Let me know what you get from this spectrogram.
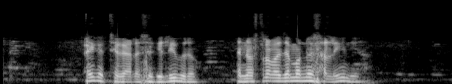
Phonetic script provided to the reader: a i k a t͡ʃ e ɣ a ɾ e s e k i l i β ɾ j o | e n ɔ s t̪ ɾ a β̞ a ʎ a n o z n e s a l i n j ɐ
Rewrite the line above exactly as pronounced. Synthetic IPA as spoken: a j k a t͡ʃ e ɣ a ɾ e s e k i l i β ɾ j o | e n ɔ s t̪ ɾ a β̞ a ʎ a m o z n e s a l i n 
